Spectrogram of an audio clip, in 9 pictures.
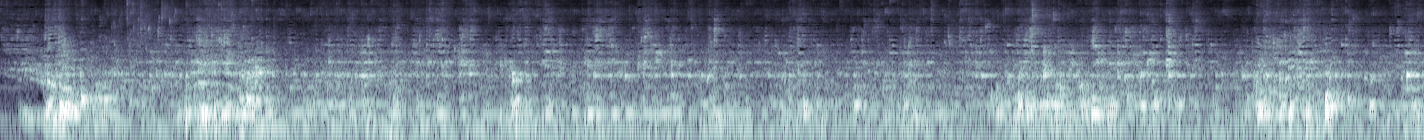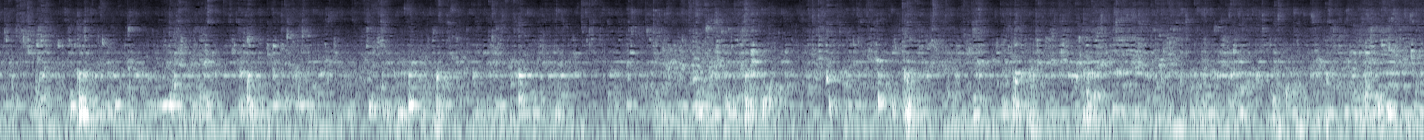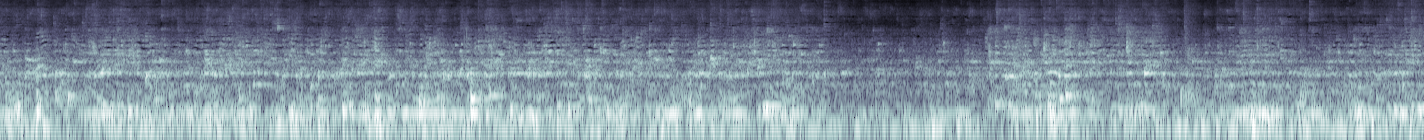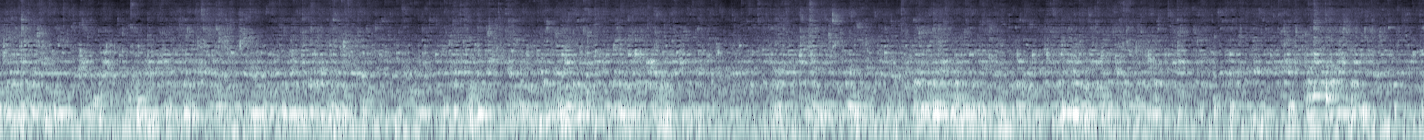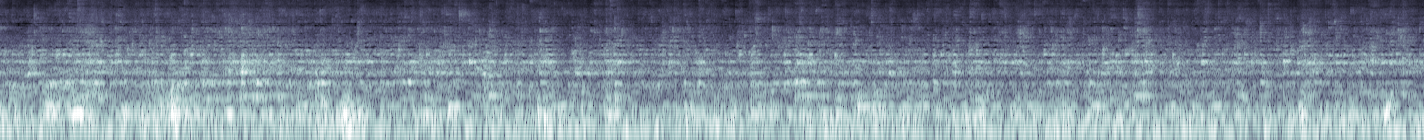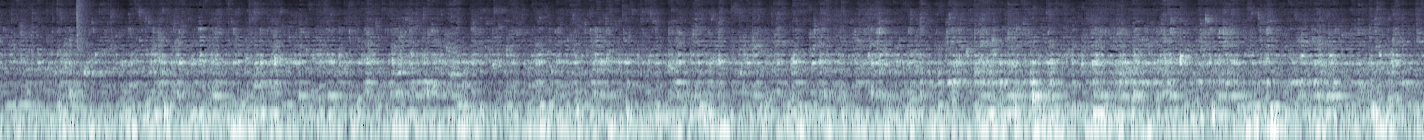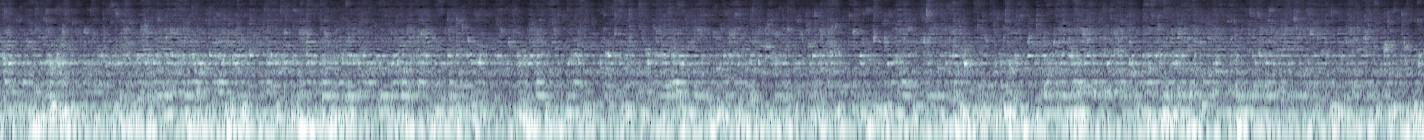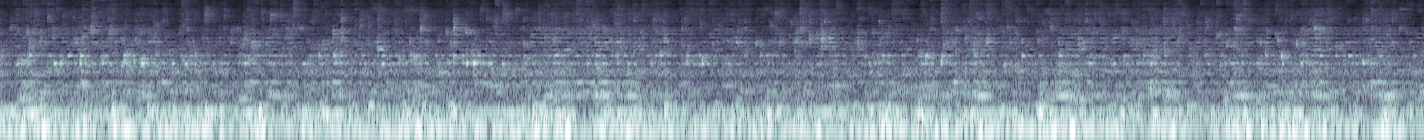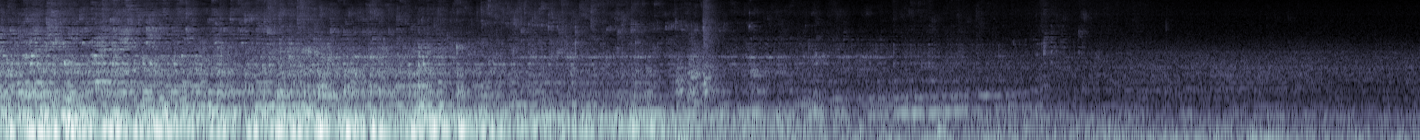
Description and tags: tub drain emptying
